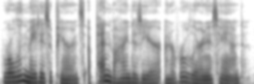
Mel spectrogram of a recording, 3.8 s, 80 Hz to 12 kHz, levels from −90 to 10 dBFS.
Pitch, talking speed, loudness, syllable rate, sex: 160 Hz, 235 wpm, -18 LUFS, 5.8 syllables/s, female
